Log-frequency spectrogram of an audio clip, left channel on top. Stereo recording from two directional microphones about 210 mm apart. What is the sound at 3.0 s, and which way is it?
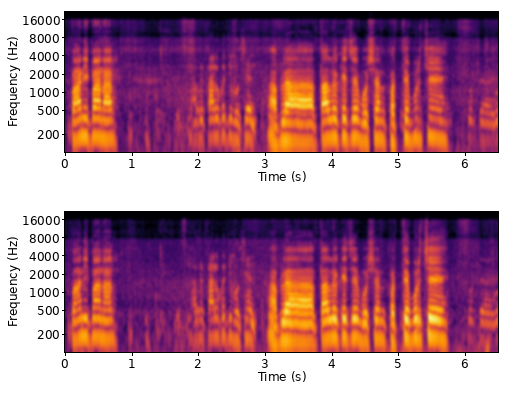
Speech, 20° right (ahead or behind).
